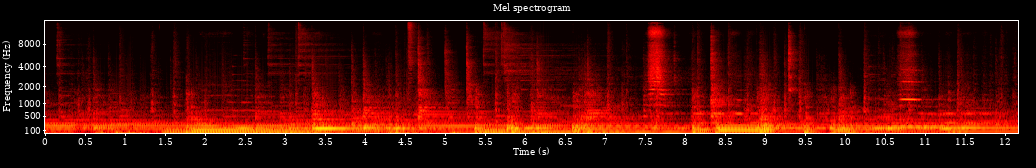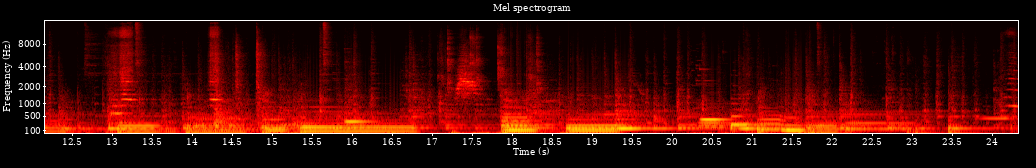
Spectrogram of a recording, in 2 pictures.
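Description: Free-improvised jazz played live on a drum kit, with irregular drum and cymbal strikes over low, shifting pitched notes and no steady beat.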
